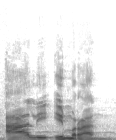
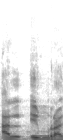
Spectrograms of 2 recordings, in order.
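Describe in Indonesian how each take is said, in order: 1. Nama ini diawali dengan dua suku kata Ali. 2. Nama ini diawali dengan suku kata pendek Al. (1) "Iya, jadi bukan Al-Imran" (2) "bukan Al-Imran ya"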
